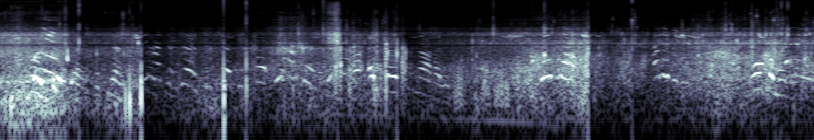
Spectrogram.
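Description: Water splashes and laps as a dog swims.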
